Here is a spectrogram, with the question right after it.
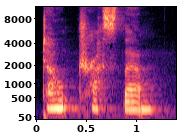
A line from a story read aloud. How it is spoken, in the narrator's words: Rune whispered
